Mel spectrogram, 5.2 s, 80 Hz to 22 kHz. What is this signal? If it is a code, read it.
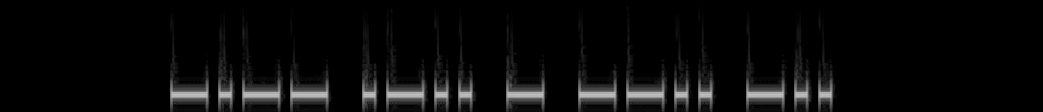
Morse code, heard as a keyed tone, about 20 wpm, 700 Hz. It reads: YLTZD
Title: Code Groups - 5 Letter:Numbers - 20wpm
